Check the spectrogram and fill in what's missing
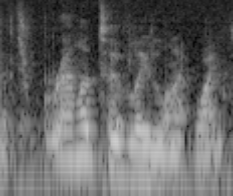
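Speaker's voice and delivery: usual speaking voice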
